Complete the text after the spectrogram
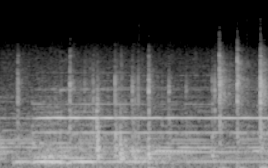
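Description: footsteps

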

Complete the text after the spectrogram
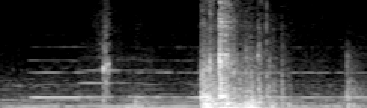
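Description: door bursting open

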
